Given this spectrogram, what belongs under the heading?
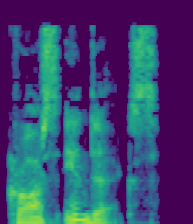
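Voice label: "cross-index", British English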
